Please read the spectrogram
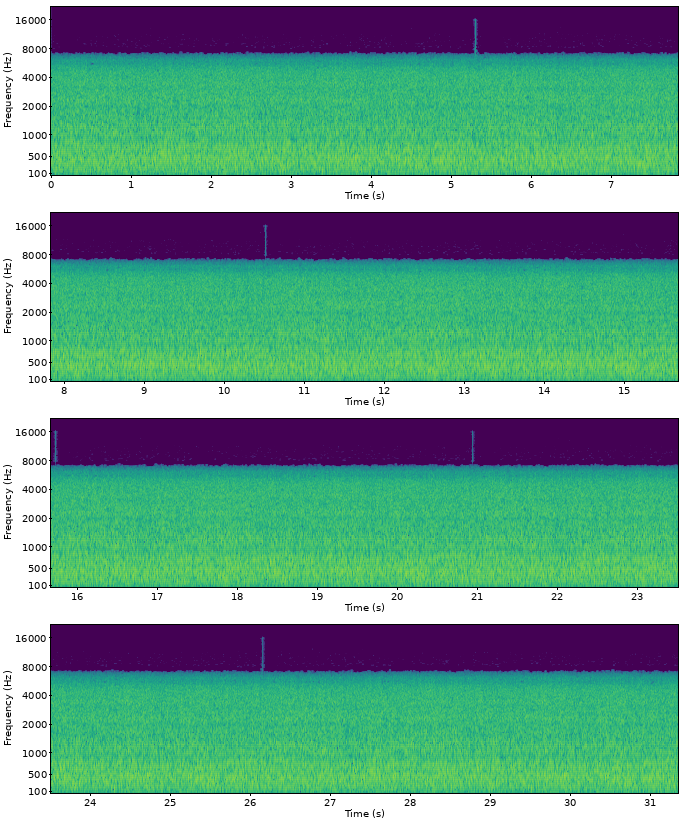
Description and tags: Vic Falls
the locals call the Victoria Falls the smoke that thunders - listen to it and you know why....
Falls, thundering, Victoria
